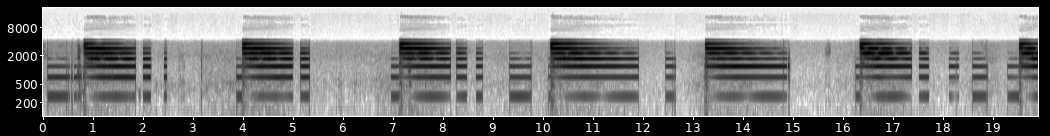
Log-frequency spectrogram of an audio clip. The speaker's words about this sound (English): If you would just join me for a 10-bell salute to the great, late, legendary Pat Patterson.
